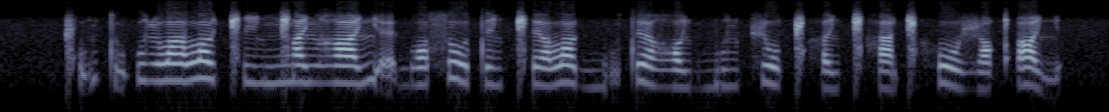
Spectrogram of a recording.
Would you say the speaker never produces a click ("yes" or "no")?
no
